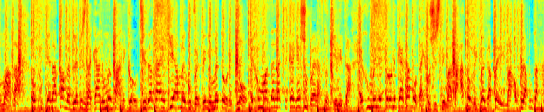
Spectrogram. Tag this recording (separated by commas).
Music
